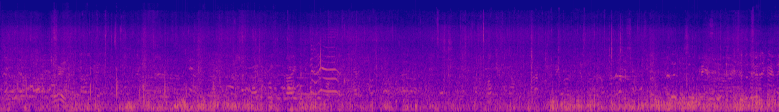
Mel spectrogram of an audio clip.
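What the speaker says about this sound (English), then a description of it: "Actually a little bit windy out," Strong wind buffets the microphone throughout with a constant rough rumble in Venice, and voices and motor noise can be heard underneath.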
